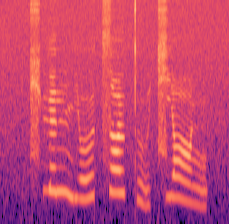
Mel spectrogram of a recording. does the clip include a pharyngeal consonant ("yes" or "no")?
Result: no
